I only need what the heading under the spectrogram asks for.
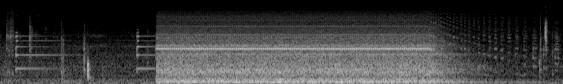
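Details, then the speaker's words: Chevy HHR heater/AC blower fan after its noisy fan was replaced with an Attwood 7200: the fan spins up to a steady whir with a clean constant whine, no rattle or scraping, then winds down smoothly; normal operation. "Let's go ahead and turn it on. Make sure everything sounds good."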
